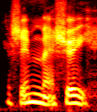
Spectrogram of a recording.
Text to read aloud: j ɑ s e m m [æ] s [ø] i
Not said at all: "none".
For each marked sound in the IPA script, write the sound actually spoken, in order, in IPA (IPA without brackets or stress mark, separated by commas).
æː, ø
